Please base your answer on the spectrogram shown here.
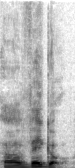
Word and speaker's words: Vvego: And this one, Robert over at Vago. And he's got two V's in the pronunciation of it.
